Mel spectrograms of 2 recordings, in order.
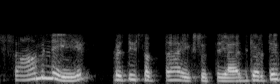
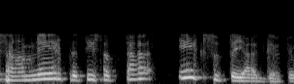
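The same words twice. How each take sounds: First: The stress falls on the first word. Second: The stress falls on the word 'ek'. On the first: This person does it and nobody else does. "अगर हम सामने पर ध्यान दे रहे हैं, जोर दे रहे हैं" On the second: No more than one formula is learned. "एक ही सूत्र पर अगर जोर दे रहे हैं"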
